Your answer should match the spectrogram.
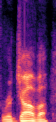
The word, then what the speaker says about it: Rojava: I keep saying Rojava. It's actually pronounced Rojava.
